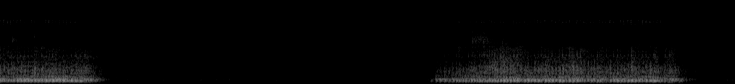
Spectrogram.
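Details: Sleeping dog snoring: two low, rattling snoring breaths with a quiet pause between them.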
